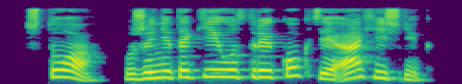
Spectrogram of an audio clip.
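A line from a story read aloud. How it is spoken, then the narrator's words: Loud, to be heard. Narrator (Russian): говорил он громко, чтобы точно быть услышанным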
